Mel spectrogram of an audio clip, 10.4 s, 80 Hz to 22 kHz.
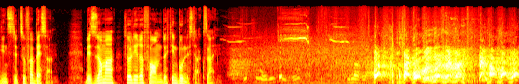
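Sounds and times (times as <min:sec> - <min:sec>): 
speech: 0:00.0 - 0:04.4
guard dogs barking at nightfall: 0:06.6 - 0:10.3.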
